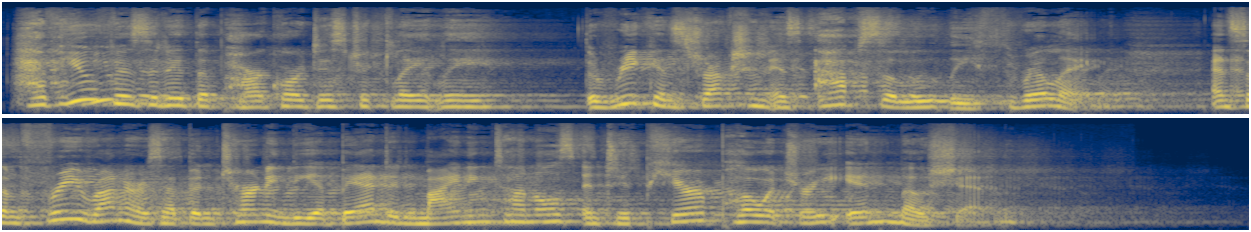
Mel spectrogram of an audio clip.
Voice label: Announcements; New Parkour; GAIA

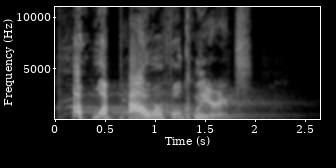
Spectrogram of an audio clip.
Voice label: Announcer Long Hit To Other Side

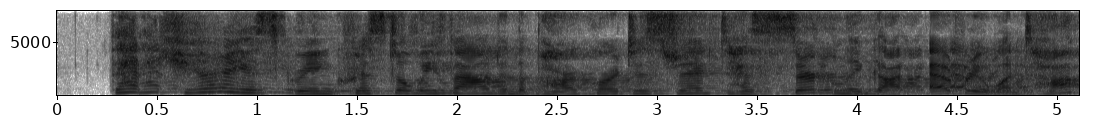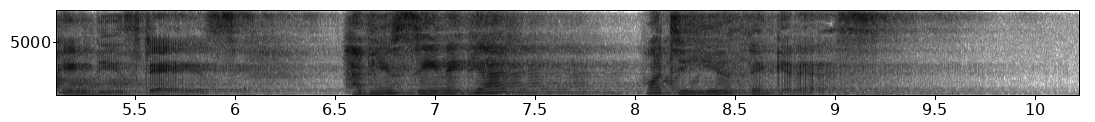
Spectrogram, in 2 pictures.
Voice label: Announcements; Mysterious Crystal; GAIA

